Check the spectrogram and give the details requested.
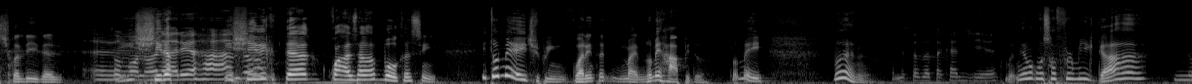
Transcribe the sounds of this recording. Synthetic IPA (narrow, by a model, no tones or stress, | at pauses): t͡ʃɪ̥kʊalinɛ | ɛĩʃiɾaɾeɦaĩʃiɾɪkt̪ɛkwazɪɛlɐbokɐːsĩɪt̪omejt͡ʃipʊẽkwaɾẽnt̪ɐmajnt̪õmejɦa̰pid̪ʊ̰t̪o̰mej | mɐ̃nʊ̰komesod̪ɐt̪akad͡ʒiɐmẽmɐkõmesoɐfuɾmiɡa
